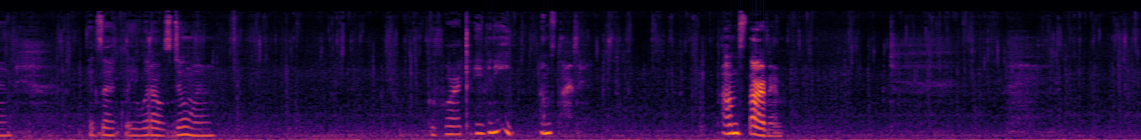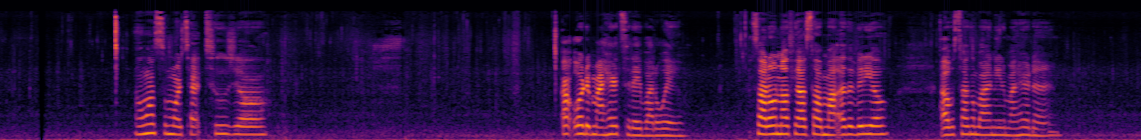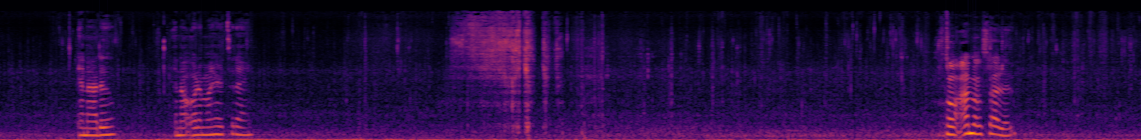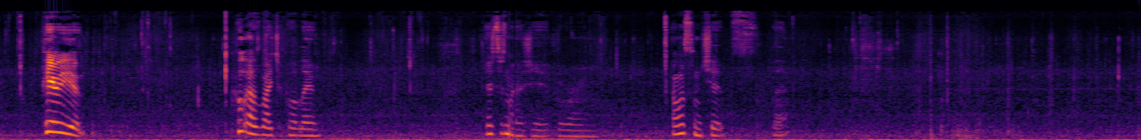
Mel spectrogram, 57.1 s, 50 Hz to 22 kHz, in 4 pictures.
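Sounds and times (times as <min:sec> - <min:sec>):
steady low hum: 0:00.0 - 0:57.0
chewing: 0:02.7 - 0:09.1, 0:09.8 - 0:15.9, 0:32.9 - 0:43.3, 0:43.9 - 0:45.8, 0:46.8 - 0:48.9, 0:52.7 - 0:57.0.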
